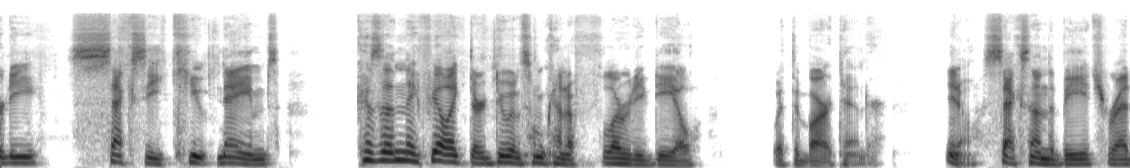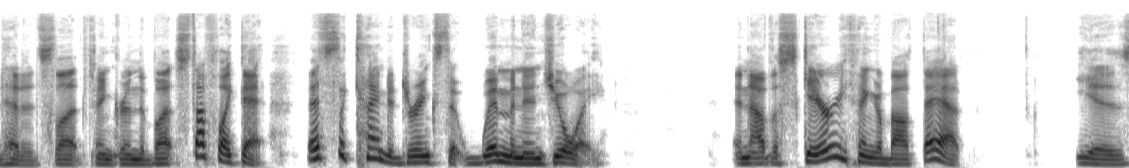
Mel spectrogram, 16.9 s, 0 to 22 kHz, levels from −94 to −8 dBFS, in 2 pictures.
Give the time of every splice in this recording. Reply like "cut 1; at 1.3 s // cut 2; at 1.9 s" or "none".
none

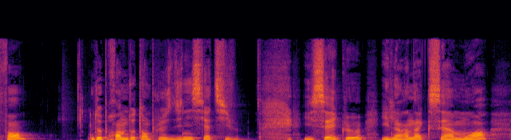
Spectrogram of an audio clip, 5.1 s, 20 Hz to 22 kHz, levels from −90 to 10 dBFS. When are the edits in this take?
cut 1; at 2.9 s

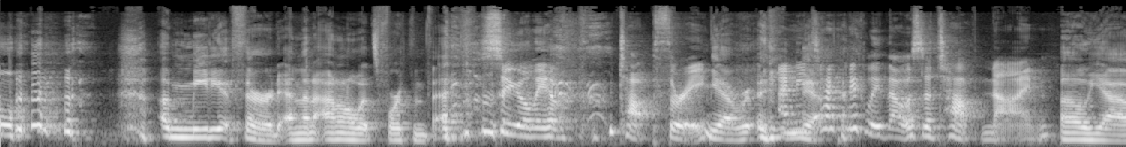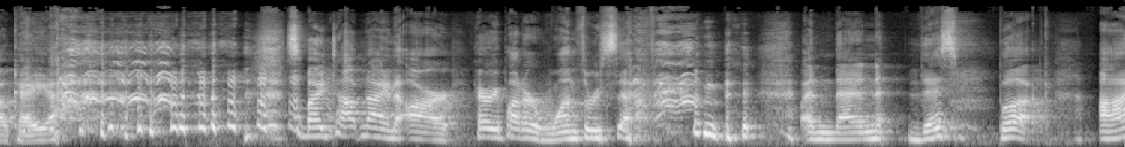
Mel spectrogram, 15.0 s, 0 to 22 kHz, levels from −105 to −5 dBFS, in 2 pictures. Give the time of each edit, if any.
cut 1; at 12.9 s

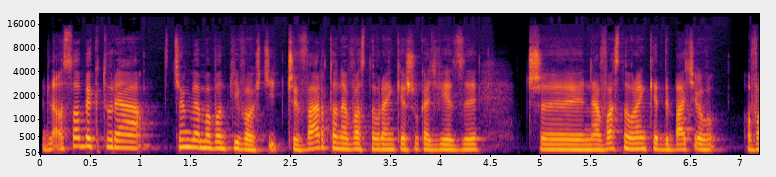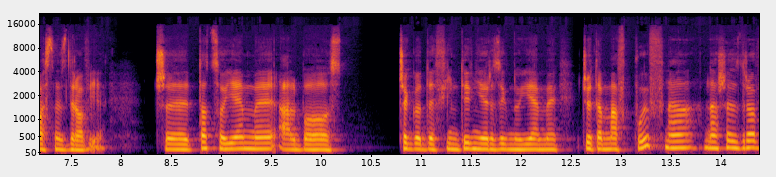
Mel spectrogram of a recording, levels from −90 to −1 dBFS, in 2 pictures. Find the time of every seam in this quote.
none

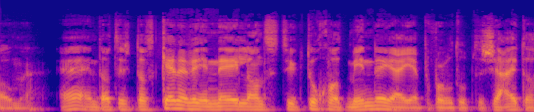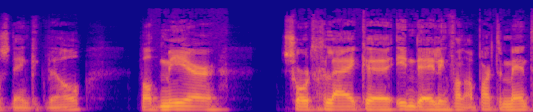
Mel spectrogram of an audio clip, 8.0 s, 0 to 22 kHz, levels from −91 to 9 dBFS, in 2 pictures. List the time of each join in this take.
none

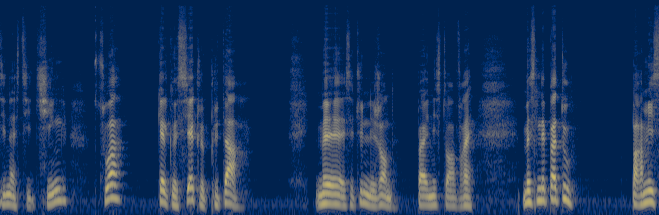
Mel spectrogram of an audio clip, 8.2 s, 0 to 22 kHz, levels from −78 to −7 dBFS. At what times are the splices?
cut 1; at 3.8 s

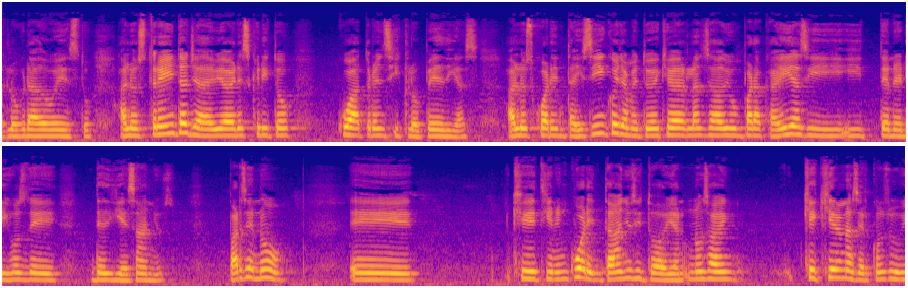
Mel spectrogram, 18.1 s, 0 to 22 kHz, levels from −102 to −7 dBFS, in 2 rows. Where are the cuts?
cut 1; at 14.1 s // cut 2; at 15.8 s

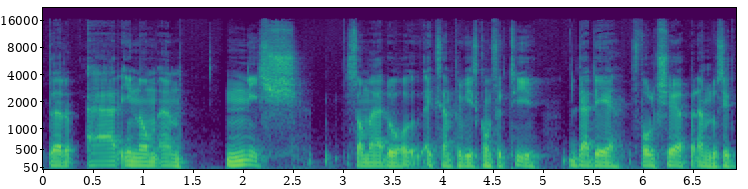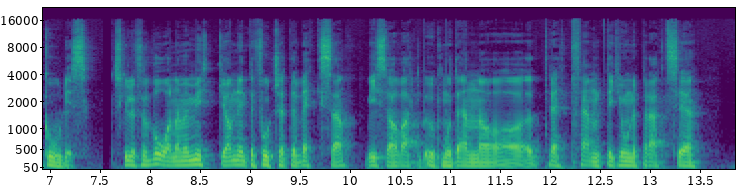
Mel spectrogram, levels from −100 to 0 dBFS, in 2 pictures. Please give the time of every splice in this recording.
cut 1; at 7.5 s // cut 2; at 10.1 s // cut 3; at 12.2 s

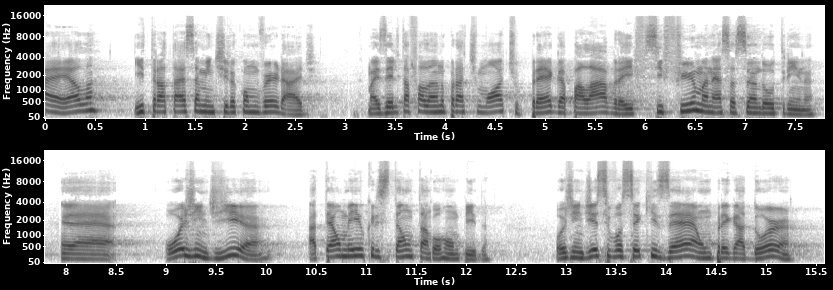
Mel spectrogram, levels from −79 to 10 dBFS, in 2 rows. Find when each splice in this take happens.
cut 1; at 11.6 s

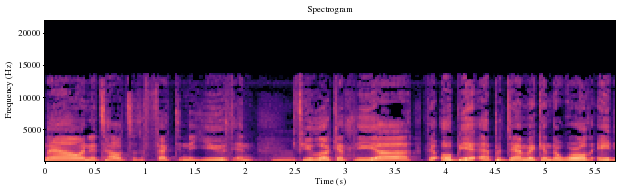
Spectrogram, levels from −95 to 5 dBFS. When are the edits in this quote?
cut 1; at 2.5 s // cut 2; at 3.7 s

